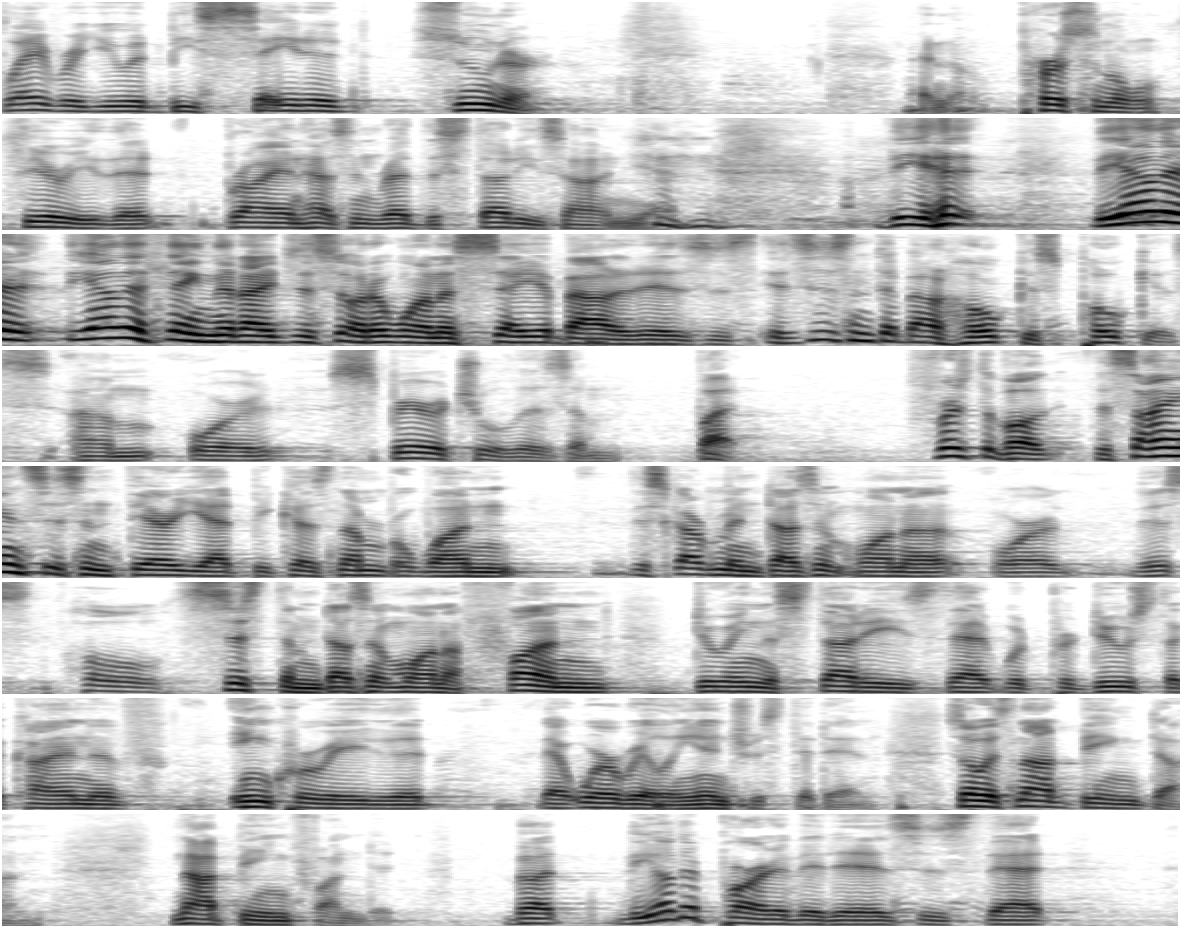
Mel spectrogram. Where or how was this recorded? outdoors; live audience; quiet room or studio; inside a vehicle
live audience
